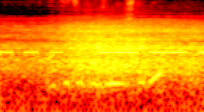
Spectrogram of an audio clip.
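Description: An aviation radio beacon's Morse code tone signal, of the kind picked up by aircraft in flight, buried in loud, steady shortwave static, faint short tones blipping through the hiss over two seconds.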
